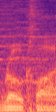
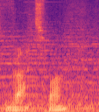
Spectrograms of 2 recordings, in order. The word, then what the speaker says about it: Wrocław: So it's like row claw. That's how everyone pronounces it, but it's Wrocław.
